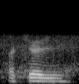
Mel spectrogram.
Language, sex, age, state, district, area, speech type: Punjabi, male, 18-30, Punjab, Mohali, rural, conversation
